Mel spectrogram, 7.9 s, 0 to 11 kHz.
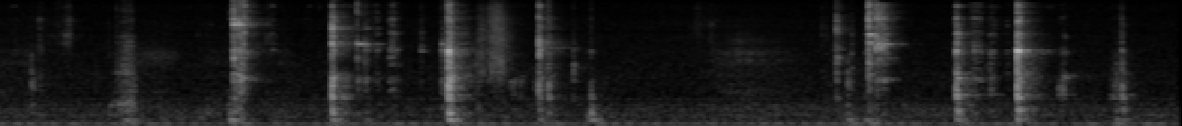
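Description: Light metallic clinks and taps of a long Allen wrench on the steel screws and cylinder of a Husqvarna 181 chainsaw as the cylinder screws are tightened, a few sharp clicks spread irregularly, the loudest about three seconds in and near the end.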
